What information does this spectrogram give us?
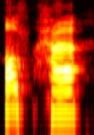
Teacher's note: اولئک اصحاب النار، حمزہ کو صاد کے ساتھ پلس کرنا ہے، صاد کو موٹا کرنا ہے، صاد میں سیٹی کی آواز پیدا کرنی ہے ، حمزہ صاد زبر اوس، ہا کڑا زبر ہا، اوس ہا،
